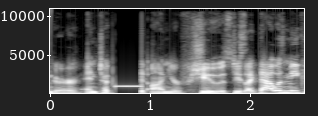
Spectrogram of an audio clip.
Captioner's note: beep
